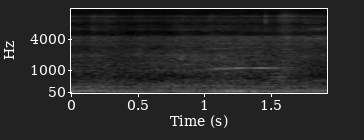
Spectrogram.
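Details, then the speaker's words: Washing machine spin motor after repair, set to spin: steady low hum, strong from the start with no catching or grinding; rotation now normal versus weak before. "Nah, ini normal sudah dari awal putarannya sudah kuat ya. Kalau tadi lemah banget putarannya."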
